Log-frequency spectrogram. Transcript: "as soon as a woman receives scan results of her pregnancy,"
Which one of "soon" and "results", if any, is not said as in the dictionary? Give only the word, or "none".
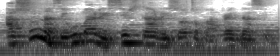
results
